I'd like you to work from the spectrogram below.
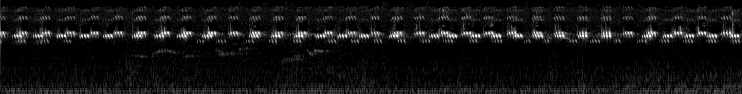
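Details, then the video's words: Summer meadow crickets in full bloom season, rhythmic high chirps repeated roughly twice a second in tight pulses, with faint thin bird notes in the background and a low breezy hum. "Relaxing Cricket Sounds on a Summer Meadow"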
